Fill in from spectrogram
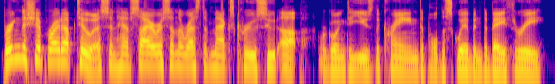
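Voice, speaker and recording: A man voicing a wry, commanding male ship captain who talks briskly and sardonically. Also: a little high, steady tone, no echo, clean studio sound, pitched above the performer's own voice, natural voice. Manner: brisk, sardonic, giving orders.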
